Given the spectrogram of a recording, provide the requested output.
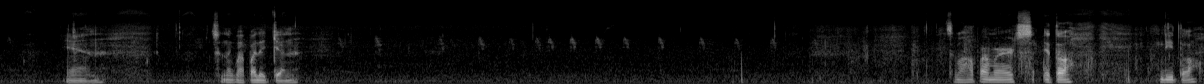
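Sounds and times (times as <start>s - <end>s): bird chirping faintly: 0.0s - 8.3s.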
